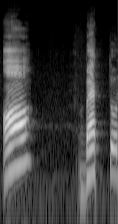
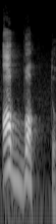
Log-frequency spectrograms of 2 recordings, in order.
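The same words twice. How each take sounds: First: "অব্যক্ত" stretched very slowly and loudly as "o-bekto", single b; drawn-out loud "অব্যক্ত" as it is spelled, marked wrong; wrong spelled-out reading. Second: "অব্যক্ত" said as "obbokto" with a doubled b; natural "অব্যক্ত": "ob-bokto"; fluent real pronunciation. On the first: Teacher warns students against this reading, slow and loud. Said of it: "নয়". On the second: Teacher gives students the everyday fluent form. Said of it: "আমাদের সাবলীল উচ্চারণে". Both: Shown as a demonstration.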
